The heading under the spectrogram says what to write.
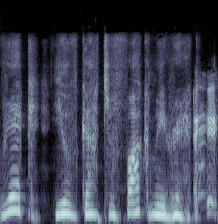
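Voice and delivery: creepy character voice, high, very slow and drawn out. Twisting a Casablanca line as a joke: Peter Lorre voice. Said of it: "You sound like Peter Lorre".

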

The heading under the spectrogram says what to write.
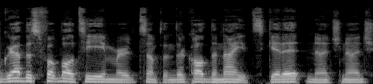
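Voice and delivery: usual speaking voice

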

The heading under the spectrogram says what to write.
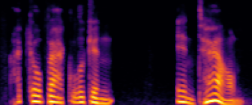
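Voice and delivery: furtive hushed half-whisper, kept low. A game master voices a man answering the players out of someone's earshot, half-whispering. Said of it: "And he looks at [name] and looks back at you".

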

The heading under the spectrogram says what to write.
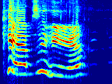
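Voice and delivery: very high-pitched, loud shouted call. Telling how he copied a friend's habit while leaving his girlfriend: retelling a friend's yell. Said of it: "And I went running out the door".

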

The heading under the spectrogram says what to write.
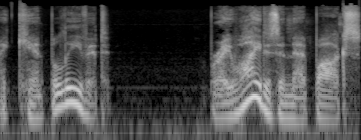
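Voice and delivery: soft, hushed broadcast announcer tone. Retelling what the announcers said during a match: imitating a hushed tone. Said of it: "saying in a hushed tone".

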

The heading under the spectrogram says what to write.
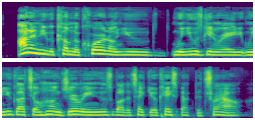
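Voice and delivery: plain

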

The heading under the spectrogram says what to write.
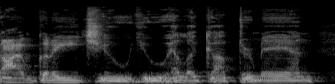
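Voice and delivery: deep, very slow shark voice, every word dragged. Joining a retold movie scene where the shark attacks: voicing Jaws the shark. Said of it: "and then he's all like".

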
